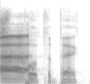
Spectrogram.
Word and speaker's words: Chapultepec: It's Chapultepec. Chapultepec. Oh, Dan knows how to pronounce something.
